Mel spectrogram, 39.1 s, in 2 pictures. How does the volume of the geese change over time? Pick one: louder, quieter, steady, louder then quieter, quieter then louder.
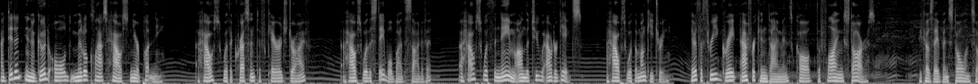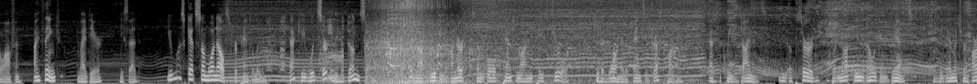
louder then quieter.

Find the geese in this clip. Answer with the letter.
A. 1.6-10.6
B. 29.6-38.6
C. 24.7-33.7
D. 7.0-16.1
C.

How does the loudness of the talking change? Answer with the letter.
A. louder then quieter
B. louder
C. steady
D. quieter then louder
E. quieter
C.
